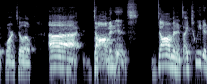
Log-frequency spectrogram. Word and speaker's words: Quarantillo: want to say quarantio i think it's actually pronounced billy quarantillo uh dominance dominance i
